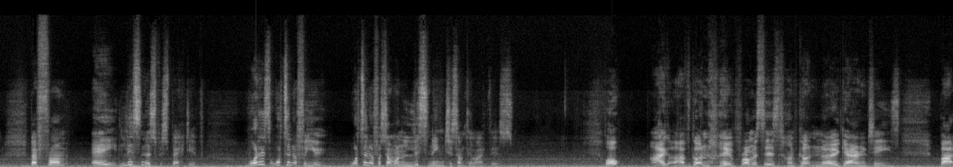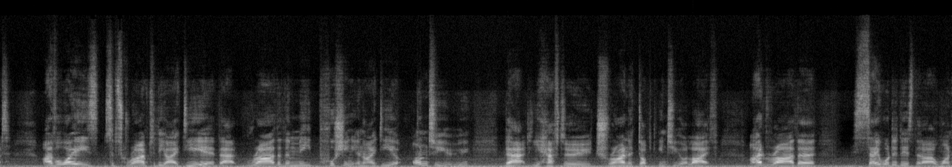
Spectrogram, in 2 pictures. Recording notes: I record this whilst I drive to the 15 minutes or so to work, so its intended to be small and bite-sized. I must speak for the duration of the entire drive to work.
